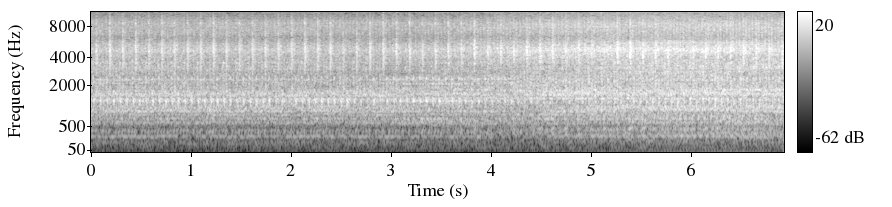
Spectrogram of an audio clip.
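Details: Peugeot/Citroën TU5JP4 engine cold: steady, fast ticking knock about four per second over a cold idle without letup; cold-start knock, cause unknown.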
